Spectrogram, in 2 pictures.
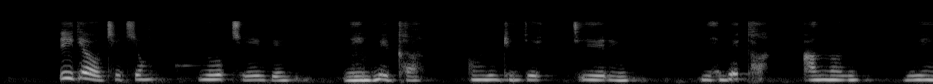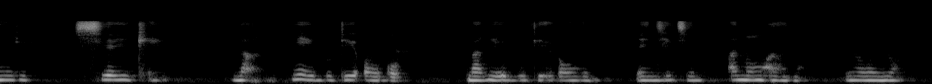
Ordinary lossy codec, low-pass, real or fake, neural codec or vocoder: none; none; fake; codec, 16 kHz, 0.5 kbps, FunCodec, trained on Chinese and English, 25 frames a second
